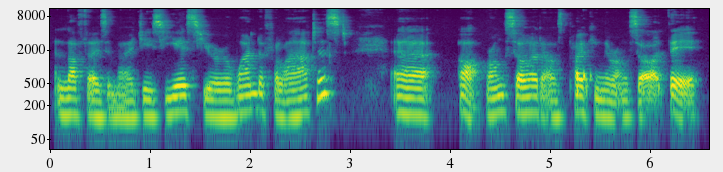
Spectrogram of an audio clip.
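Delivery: usual speaking voice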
